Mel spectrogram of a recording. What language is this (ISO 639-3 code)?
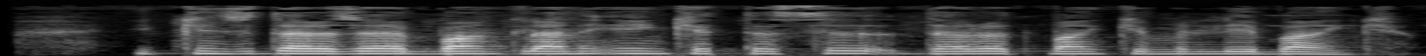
uzb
